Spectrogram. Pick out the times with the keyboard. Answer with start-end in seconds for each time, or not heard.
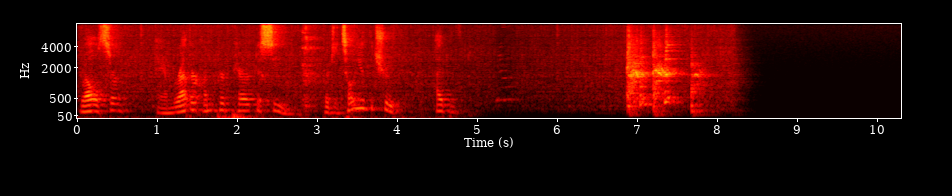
not heard.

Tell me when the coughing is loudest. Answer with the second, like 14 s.
7 s.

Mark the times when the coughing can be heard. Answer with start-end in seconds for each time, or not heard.
2.2-3.0, 6.8-7.8.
